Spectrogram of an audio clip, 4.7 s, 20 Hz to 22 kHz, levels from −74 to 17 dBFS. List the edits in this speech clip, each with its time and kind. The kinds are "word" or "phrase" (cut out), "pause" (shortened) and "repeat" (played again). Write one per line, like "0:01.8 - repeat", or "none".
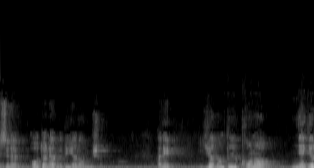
0:01.0 - phrase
